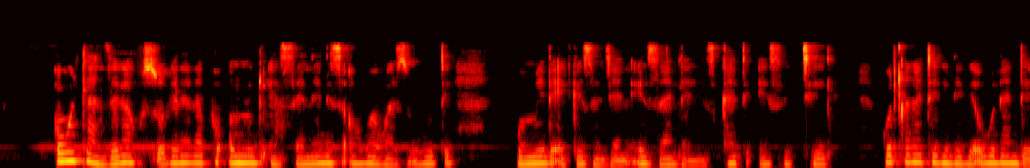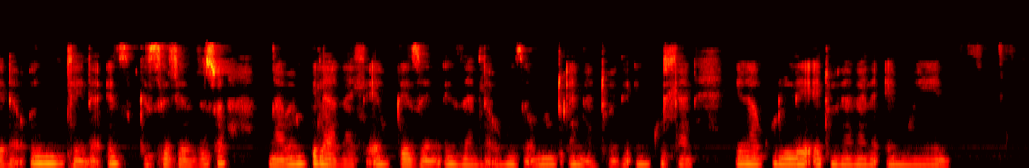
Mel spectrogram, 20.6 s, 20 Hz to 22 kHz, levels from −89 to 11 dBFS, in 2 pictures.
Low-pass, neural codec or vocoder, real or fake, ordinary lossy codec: 7.2 kHz; none; real; AAC, 48 kbps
